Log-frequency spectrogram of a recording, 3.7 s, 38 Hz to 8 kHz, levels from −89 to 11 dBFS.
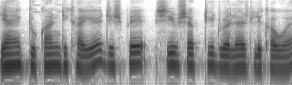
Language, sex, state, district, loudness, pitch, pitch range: Hindi, male, Gujarat, Valsad, -18 LUFS, 130 Hz, 120-140 Hz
